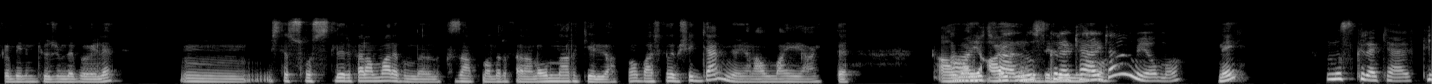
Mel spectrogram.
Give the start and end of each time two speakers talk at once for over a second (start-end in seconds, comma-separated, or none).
9.5-11.2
